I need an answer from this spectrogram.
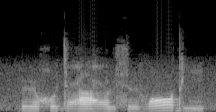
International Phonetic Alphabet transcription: ɾ ʏː χʷ i d ʏ ʕ a ʕ ʉ s ʏː v ɔː d i

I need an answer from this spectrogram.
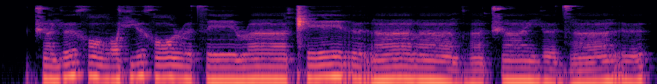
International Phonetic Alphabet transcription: t͡ʃ œ̃ j ø x ɔ̃ ŋ ɔ fʲ ø x ɔ̃ ɹ ø t͡s eː ɹ œ̃ː ǁʰ eː r ø r œ̃ː l œ̃ː ɡʱ œ̃ t͡ʃ œ̃ː j ø d͡z œ̃ː r ʏ

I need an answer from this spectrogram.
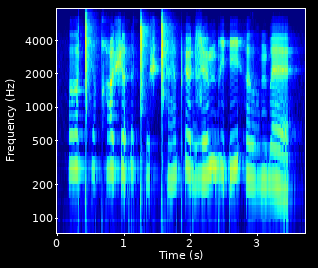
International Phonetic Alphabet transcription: ɣ ʌ ǀʰ i̤ qʰ ə̤ ʊ̯ ʃ ə ʔ ɾ ə̤ ǀʰ o̤ ʃ ǀʰ æ̤ pʰ ø ɾ ə̤ z ø m b i ʔ i h ə ð ɔ̤ m b ɛ

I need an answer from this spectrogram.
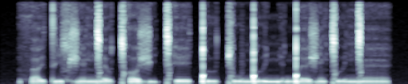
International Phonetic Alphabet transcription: θ a ɪ̯ t i ɬ ʒ ɛ̃ ŋ͡ǀ ɛ ʊ̯ ǀʰ ʌ ʒ ḭ ǀʰ e ǃ ɯ ǀ u ŋ͡ǃ ɯ ɪ̯ ɲ ɛ̰ ŋ͡ǃ ɛ ʒ ɛ̃ ǀ ɯ ɪ̯ ŋ͡ǀ ɛ̃

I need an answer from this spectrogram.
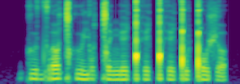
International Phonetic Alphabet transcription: k ɯ d r ʌ ǀʰ ɯ j o ǀ e ŋ e ǃʰ e ǃʰ e ǃ u ǃ o ʃ ʌ

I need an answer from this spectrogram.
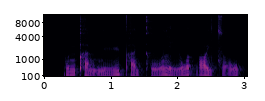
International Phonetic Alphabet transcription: kʷ ɪ˧ ŋ pʰ ɐ˨˩ ŋ n̪ yː˨˥ pʰ ɐ˨˩ j kʰ uː˨˥ l iː˨˥ w ʊ˧ k̚ ɔː˧ j t͡s o˨˥ w

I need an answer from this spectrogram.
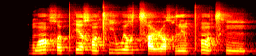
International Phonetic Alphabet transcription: b ɔ̃˨˦ χ ʉ˨ pʰ e˦ χ ɔ̃˨ tʰ i˦ w ʉ˦ ʁ t͡sʰ ɑ˨ ɭ ɔ˨ χ lʲ õ˨ pʰ ɔ̃˦˨ t͡sʰ ĩ˨

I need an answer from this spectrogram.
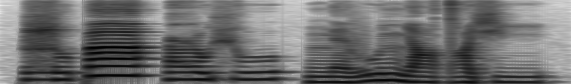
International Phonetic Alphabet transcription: ɮ ʊ˧ p a˥ | ʕ u˧ ç u˧ | ŋ ɛ˩ v u˧ ɲ a˩ dˤ ɛ˩ ç i˩

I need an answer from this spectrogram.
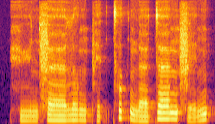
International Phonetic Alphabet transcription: h yː˨ n f œː˧ l ʊ˧ ŋ pʰ ɪ˨ k̚ t̪ʰ ʊ˥ k̚ n̪ œː˨ t̪ œː˥ ŋ f ɪ˨˥ ŋ

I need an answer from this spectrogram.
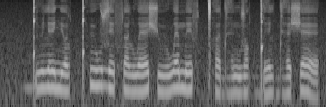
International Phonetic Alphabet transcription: ɡ͡ǃ ʉ l e nʲ ɔ l ǃʰ ʉ w z e f ɾ ɐ l w ɛ ʃ ʉ w ɛ m e f ǀʰ ɐ dʱ ɛ ŋ z ɔ ɡ͡ǃ e l dʱ ɛ ʃ ɛ

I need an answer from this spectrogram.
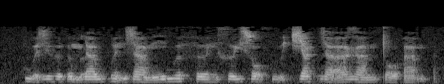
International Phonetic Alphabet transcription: k ṵ˧˨ ə̯ z ɨ˨˩ ə̯ ʔ ə̰˧˨ m l a˨˦ w ɓ ə̰˧˨ n z a˧˩ m ŋ u˧ ə̯ h əː˨˩ n x ə˨˦ j s ɔ̰˧˨ x ṵ˧˨ ə̯ t͡ɕ a˦˥ k̚ z a̰ː˧˥ ɣ a˨˦ m t̪ ɔ˧˩ ʔ a̰˧˨ m ʔ

